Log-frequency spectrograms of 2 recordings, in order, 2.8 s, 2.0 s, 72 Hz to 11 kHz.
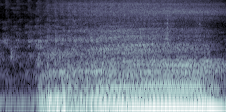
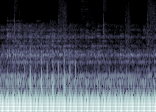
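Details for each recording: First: "Bavarian" car abandoned for 5 years, just started after long cranking: two throttle blips give a lumpy, uneven drone that shakes rather than revving smoothly, a bad misfire. It is thought to be running on two cylinders and is said to sound like a lawn mower. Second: Four-cylinder "Bavarian" car abandoned for 5 years: it now gives a steady, even low rumble with a regular beat and no stumbles. It suddenly started running better, seemingly on all four, without any repair, apparently fixing itself.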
